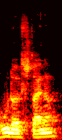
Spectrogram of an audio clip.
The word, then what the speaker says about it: Rudolf Steiner: Rudolf Steiner, as he's pronounced in German, Rudolf Steiner, and many other things.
